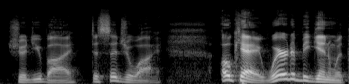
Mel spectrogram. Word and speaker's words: Decidueye: answer for you confusing should you buy decidueye it rhymes should you buy decidueye okay where to begin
